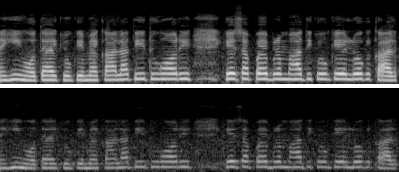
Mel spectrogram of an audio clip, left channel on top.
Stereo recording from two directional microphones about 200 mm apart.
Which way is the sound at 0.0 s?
45° left (ahead or behind).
